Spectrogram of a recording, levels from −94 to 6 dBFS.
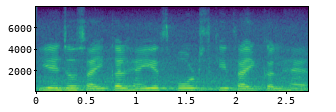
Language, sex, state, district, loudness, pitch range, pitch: Hindi, female, Haryana, Jhajjar, -15 LUFS, 185-200 Hz, 195 Hz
